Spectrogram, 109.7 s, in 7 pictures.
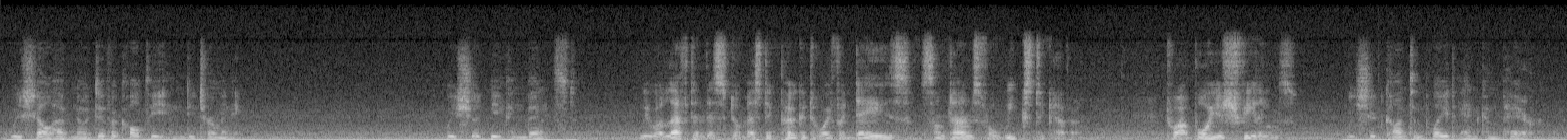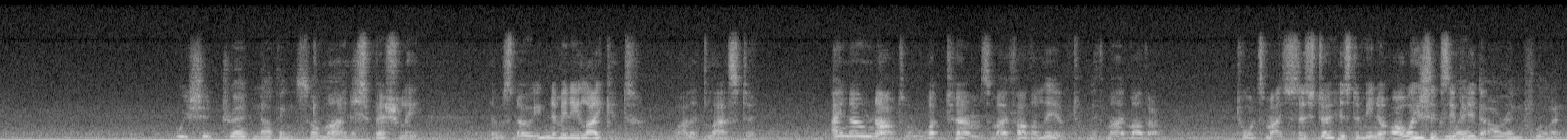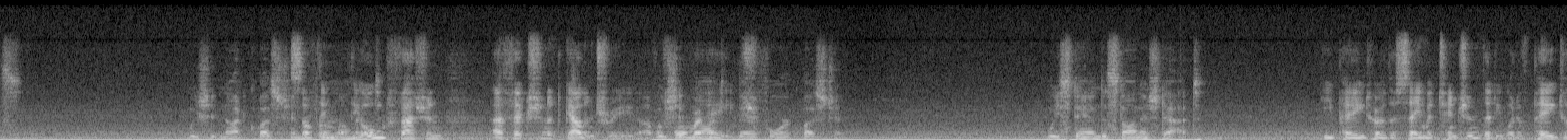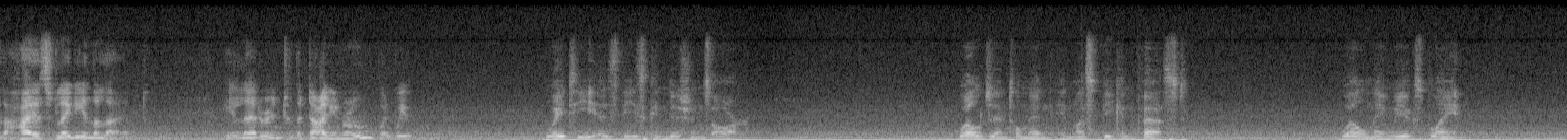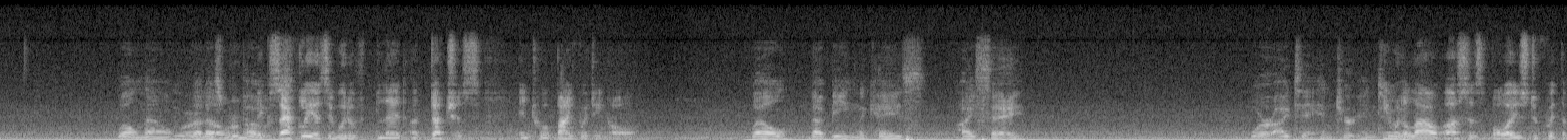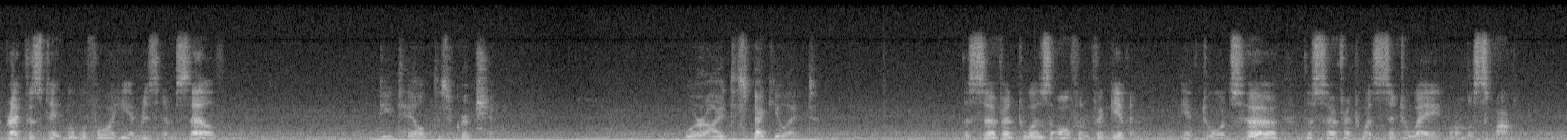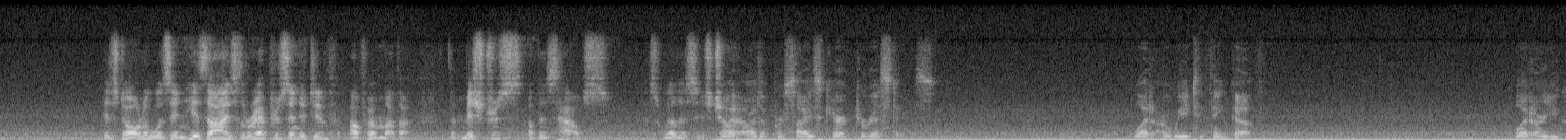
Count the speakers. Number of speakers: two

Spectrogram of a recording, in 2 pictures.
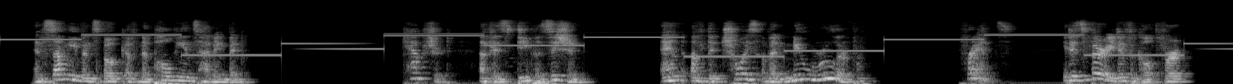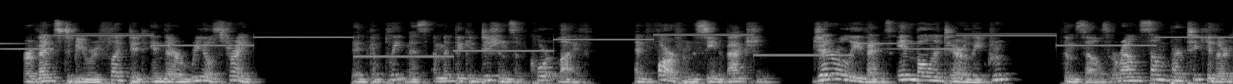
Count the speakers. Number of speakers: one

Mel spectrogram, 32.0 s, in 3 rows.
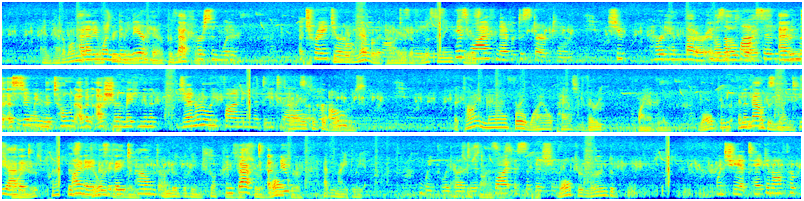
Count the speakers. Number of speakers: three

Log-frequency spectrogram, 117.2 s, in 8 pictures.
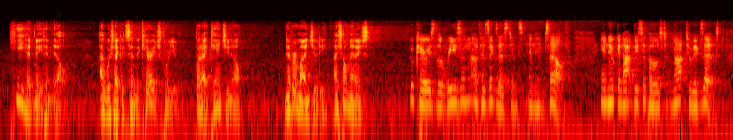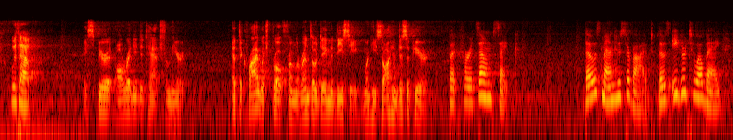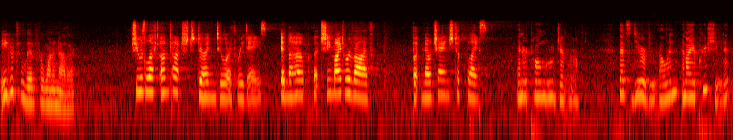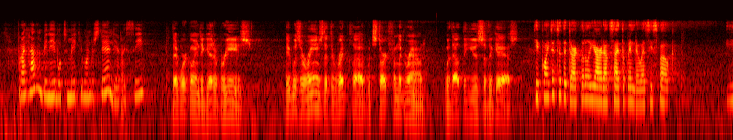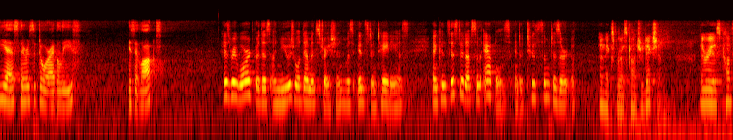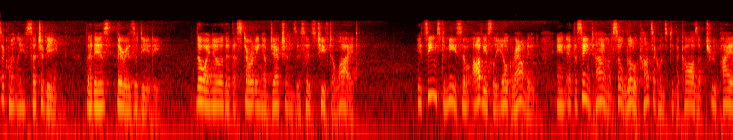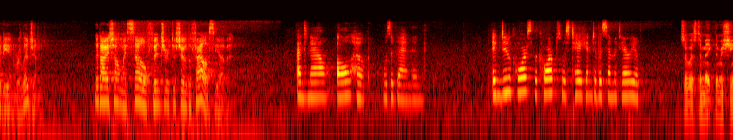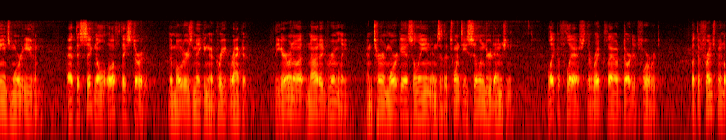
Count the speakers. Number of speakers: nine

